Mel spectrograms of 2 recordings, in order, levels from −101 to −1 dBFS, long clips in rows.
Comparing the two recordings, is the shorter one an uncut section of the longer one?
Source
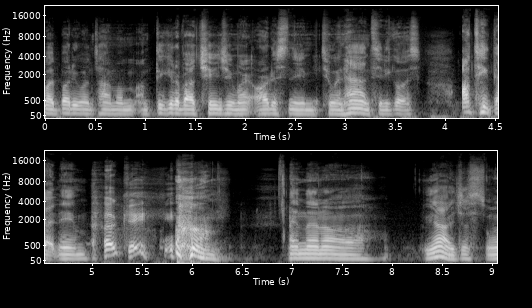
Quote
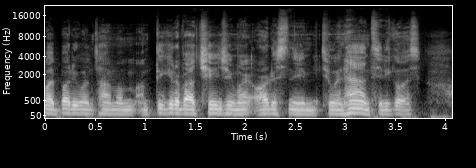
yes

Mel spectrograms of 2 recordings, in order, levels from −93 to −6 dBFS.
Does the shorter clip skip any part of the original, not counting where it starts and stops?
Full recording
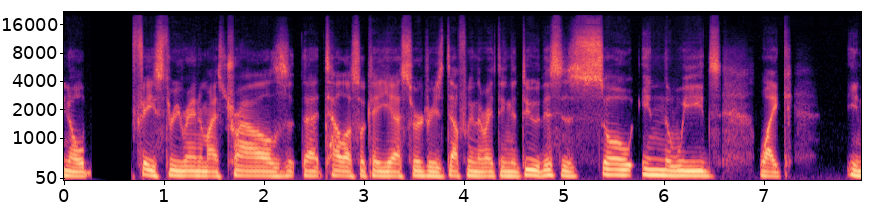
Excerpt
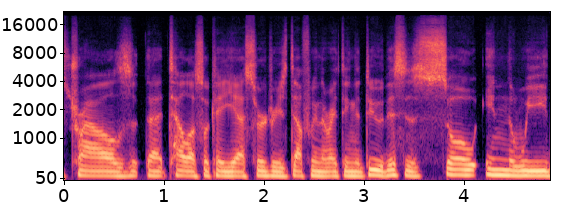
no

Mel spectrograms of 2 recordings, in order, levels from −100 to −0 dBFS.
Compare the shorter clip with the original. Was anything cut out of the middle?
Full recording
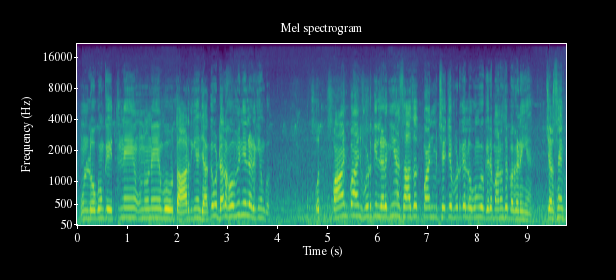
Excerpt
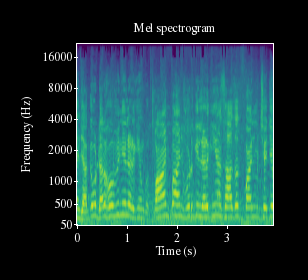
yes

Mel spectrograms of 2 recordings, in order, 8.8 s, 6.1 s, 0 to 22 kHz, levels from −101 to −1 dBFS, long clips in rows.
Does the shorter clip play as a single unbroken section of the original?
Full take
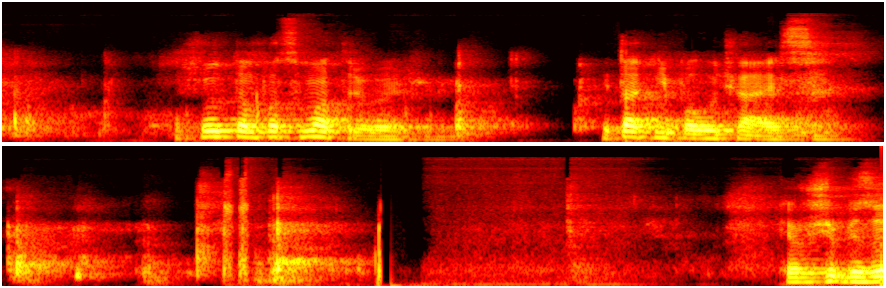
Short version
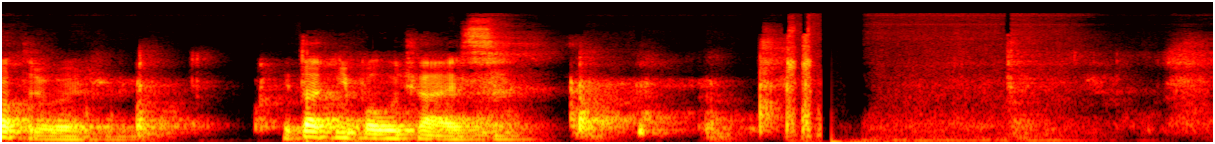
no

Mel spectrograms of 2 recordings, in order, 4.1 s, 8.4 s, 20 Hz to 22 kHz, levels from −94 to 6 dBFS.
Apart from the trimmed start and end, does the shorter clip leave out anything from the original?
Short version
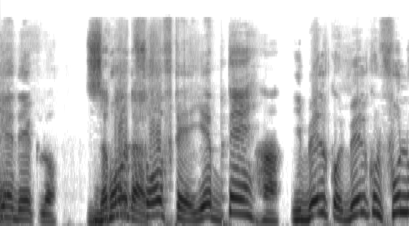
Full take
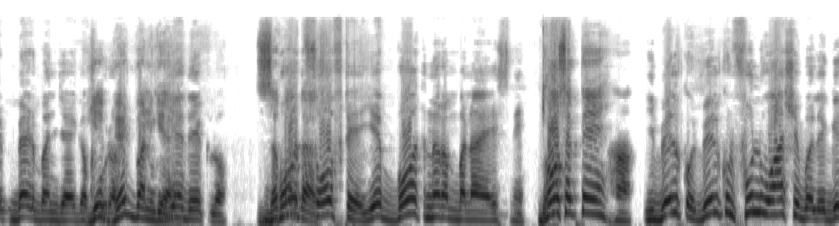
yes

